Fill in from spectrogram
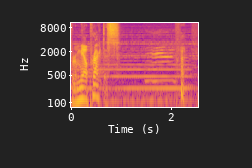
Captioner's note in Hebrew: יללה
